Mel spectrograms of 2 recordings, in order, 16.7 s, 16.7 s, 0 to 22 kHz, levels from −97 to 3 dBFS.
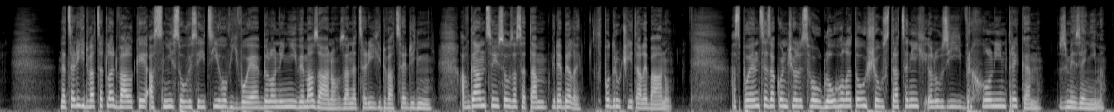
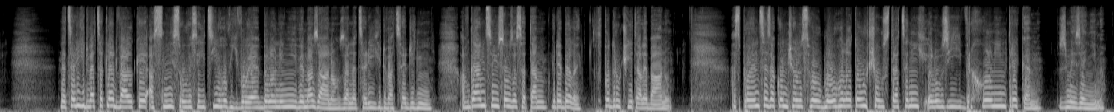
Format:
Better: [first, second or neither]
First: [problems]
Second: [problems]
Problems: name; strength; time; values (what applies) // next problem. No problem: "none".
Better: first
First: none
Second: distortion; heavy; 17% of the sound clipped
